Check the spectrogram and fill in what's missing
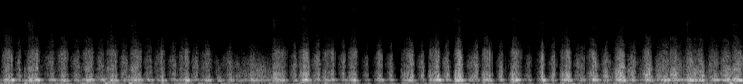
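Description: Both hands scratch the top of a black foam windscreen covering a microphone head with natural fingernails. The result is fast, rough, irregular scratching: a dense stream of crackly bursts with a heavy low, muffled body and a steady low hum underneath.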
